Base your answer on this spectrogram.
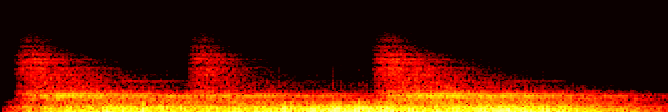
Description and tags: Eerie Ambience
An eerie atmosphere that I fabricated using two sounds I modified for use in a sound project.
--- CREDITS ---
Sounds downloaded and Modified
Metal ping by: timgormly
Ambient Echo by: waveplay
Scary, Fantasy, Sound-Design, Creepy, Eerie, modified, Ambience, Environmental, Atmosphere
